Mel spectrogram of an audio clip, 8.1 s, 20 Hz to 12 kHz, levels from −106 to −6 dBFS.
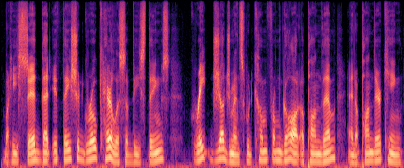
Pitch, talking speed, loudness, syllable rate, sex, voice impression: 120 Hz, 180 wpm, -21 LUFS, 4.2 syllables/s, male, very masculine, middle-aged, very thick, tensed, slightly powerful, slightly bright, slightly soft, slightly muffled, fluent, slightly raspy, cool, very intellectual, refreshing, sincere, very calm, very mature, friendly, reassuring, unique, elegant, wild, slightly sweet, lively, kind, slightly modest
